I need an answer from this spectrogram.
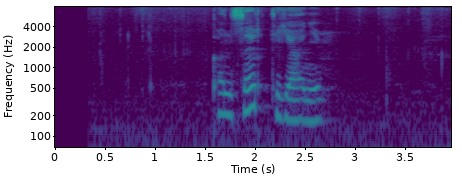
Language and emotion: Russian, neutral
